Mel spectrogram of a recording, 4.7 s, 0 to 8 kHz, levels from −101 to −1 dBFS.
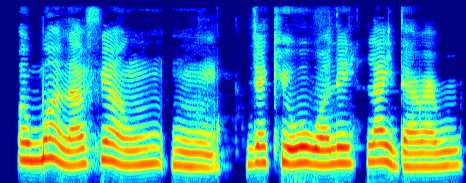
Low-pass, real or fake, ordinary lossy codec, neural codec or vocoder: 7.2 kHz; real; MP3, 48 kbps; none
